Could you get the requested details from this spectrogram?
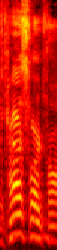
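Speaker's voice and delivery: barely articulated, indistinct mumbling. Retelling telling friends what got the views: imitating own mumbling. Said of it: "Dude, stop mumbling".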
